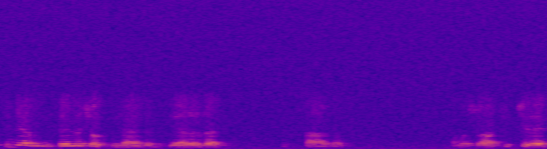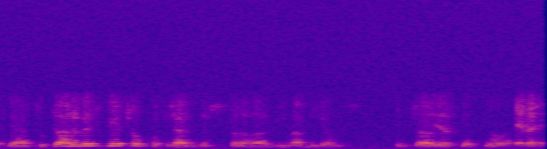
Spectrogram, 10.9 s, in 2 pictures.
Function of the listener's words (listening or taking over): taking over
